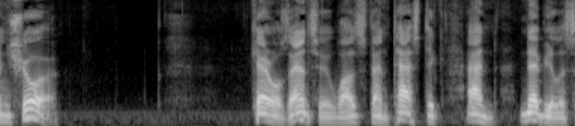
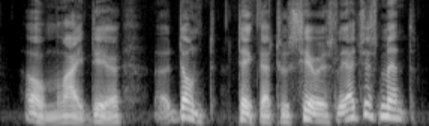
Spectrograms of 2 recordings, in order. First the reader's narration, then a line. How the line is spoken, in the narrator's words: the old squirrel-like Vida darted out and cried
